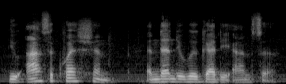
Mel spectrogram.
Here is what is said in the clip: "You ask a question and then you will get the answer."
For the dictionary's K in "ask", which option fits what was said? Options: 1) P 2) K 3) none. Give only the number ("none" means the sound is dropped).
3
